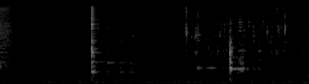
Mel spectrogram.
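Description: Black coffee dripping and spilling over inside a tent during a solo night camp in a forest, heard as a sharp splash followed by scattered small drips and wet trickles, close and fairly quiet.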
